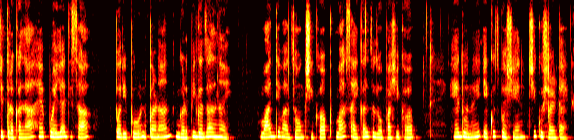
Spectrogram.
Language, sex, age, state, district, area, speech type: Goan Konkani, female, 18-30, Goa, Salcete, urban, spontaneous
